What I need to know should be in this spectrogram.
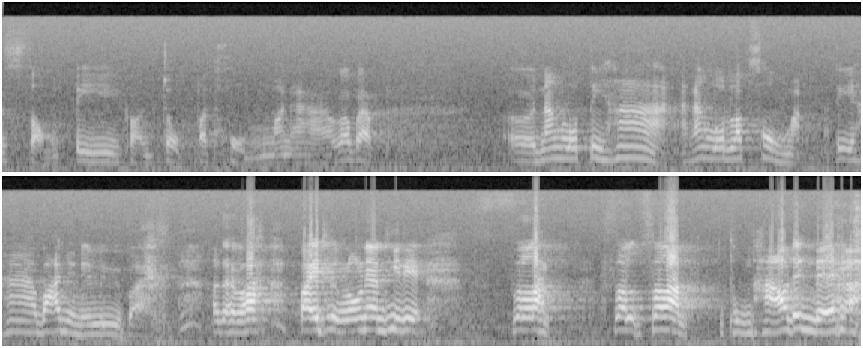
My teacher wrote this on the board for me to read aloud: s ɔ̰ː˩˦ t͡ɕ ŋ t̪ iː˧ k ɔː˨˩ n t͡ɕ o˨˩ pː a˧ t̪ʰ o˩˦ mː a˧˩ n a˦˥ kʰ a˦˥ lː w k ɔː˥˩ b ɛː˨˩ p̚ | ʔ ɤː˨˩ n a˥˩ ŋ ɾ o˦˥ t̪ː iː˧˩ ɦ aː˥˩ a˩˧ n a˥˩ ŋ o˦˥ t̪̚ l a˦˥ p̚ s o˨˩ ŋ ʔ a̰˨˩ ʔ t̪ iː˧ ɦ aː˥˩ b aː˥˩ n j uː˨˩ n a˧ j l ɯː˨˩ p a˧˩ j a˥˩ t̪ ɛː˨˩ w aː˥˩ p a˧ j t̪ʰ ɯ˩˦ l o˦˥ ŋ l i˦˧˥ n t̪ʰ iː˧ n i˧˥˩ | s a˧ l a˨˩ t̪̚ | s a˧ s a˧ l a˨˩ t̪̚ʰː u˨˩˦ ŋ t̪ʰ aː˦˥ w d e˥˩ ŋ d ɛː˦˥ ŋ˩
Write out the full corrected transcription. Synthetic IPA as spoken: s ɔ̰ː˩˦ ŋ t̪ iː˧ k ɔː˨˩ n t͡ɕ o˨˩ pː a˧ t̪ʰ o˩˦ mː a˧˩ n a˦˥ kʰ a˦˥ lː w k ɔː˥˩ b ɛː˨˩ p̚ | ʔ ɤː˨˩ n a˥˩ ŋ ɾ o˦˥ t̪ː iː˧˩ ɦ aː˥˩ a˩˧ n a˥˩ ŋ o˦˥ t̪̚ l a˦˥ p̚ s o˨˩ ŋ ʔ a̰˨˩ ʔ t̪ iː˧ ɦ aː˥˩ b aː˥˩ n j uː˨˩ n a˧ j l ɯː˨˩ p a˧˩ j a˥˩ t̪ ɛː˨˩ w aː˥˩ p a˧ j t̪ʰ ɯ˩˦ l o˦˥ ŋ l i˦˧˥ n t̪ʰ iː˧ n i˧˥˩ | s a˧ l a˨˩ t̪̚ | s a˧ s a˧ l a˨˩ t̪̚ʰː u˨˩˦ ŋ t̪ʰ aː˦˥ w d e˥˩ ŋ d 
